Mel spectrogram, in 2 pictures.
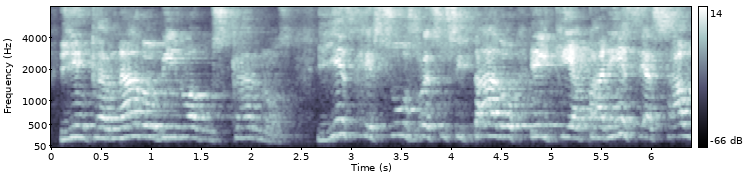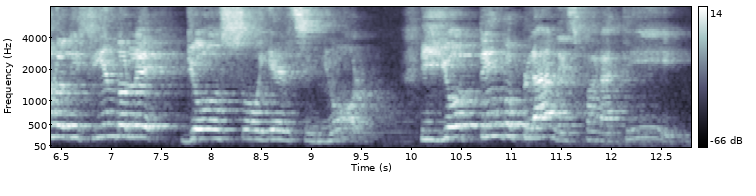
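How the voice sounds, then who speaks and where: Male pastor giving an emphatic sermon, higher-pitched voice, recorded from afar in a very reverberant room. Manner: emphatic preaching, repeatedly addressing the congregation. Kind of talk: Bible-study sermon. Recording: very echoey room, mic far off.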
